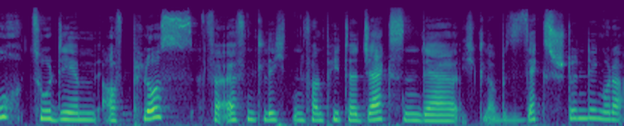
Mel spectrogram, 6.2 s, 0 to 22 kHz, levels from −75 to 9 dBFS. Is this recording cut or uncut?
cut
